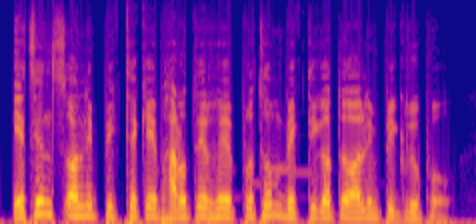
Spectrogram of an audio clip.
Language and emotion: Bengali, neutral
